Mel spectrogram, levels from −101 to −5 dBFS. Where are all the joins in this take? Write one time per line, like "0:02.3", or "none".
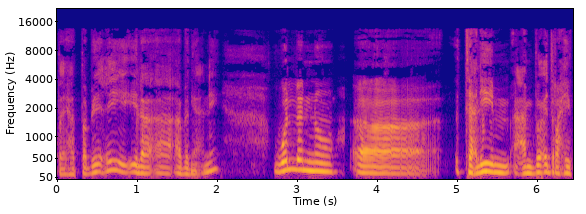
0:01.7
0:03.6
